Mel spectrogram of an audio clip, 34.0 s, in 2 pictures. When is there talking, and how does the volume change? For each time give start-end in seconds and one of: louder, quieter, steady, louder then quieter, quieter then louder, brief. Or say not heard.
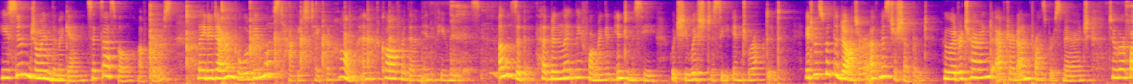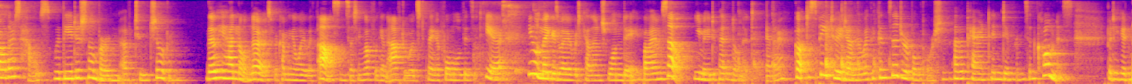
0.0-33.9 steady.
